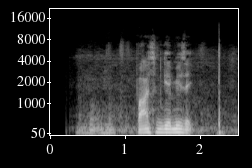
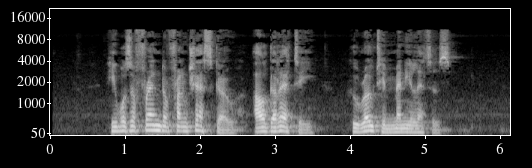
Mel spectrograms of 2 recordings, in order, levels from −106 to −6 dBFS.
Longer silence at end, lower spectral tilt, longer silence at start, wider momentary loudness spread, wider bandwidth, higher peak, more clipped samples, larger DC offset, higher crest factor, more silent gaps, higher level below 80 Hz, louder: second, 0.2 s vs 0.8 s; first, -7 dB/octave vs -5.5 dB/octave; second, 0.35 s vs 0.8 s; first, 18 LU vs 10 LU; second, 7.8 kHz vs 11.5 kHz; second, -12 dBFS vs -6 dBFS; neither; neither; about the same, 18 dB vs 20 dB; neither; about the same, -56 dBFS vs -54 dBFS; about the same, -28 LUFS vs -26 LUFS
